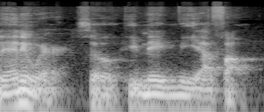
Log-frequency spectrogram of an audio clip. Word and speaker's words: Afam: Most people pronounce it like Adam, but with an F. So that's Afam.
